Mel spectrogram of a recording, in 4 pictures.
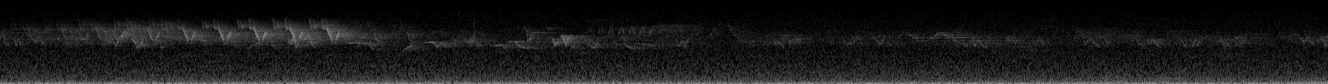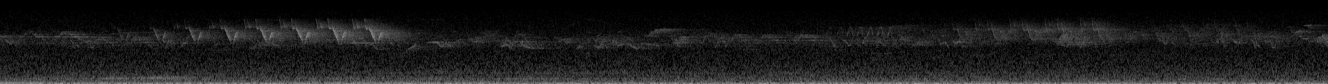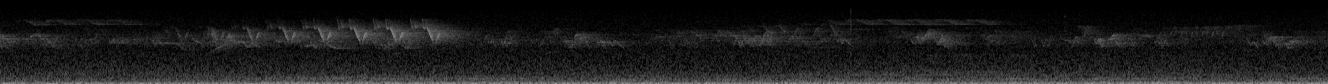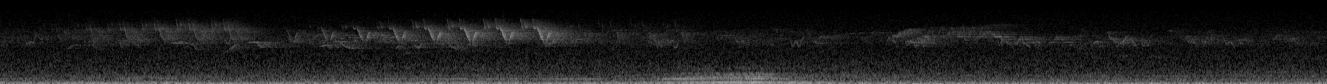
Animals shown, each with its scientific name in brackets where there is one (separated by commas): Black-and-white Warbler (Mniotilta varia), Red-eyed Vireo (Vireo olivaceus), Eastern Wood-Pewee (Contopus virens), Ovenbird (Seiurus aurocapilla), Chestnut-sided Warbler (Setophaga pensylvanica), Veery (Catharus fuscescens), Rose-breasted Grosbeak (Pheucticus ludovicianus), Black-throated Blue Warbler (Setophaga caerulescens)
